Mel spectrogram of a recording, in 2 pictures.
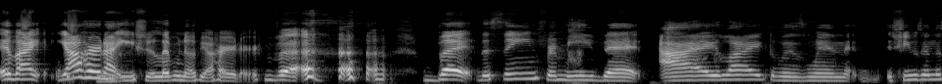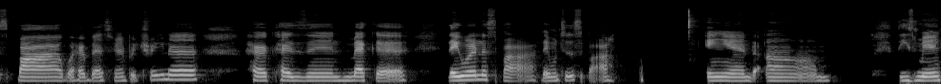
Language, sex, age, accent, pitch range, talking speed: English, female, 20-39, American, 175-210 Hz, 160 wpm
